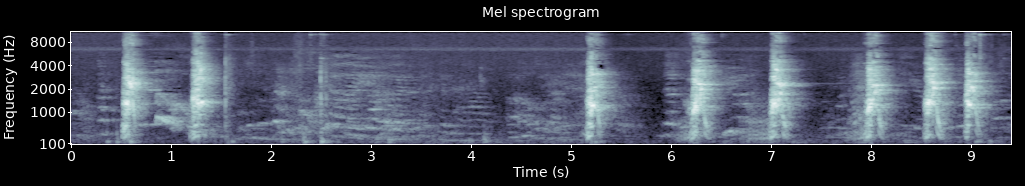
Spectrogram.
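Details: Mal-Shi puppy indoors, playfully fighting a fireplace broom: two sharp high barks early, a stretch of faint scuffling, then five more loud, abrupt barks in quick succession near the end.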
